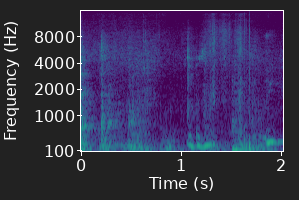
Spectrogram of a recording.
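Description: A pause between speakers: a light click at the very start, then faint, low voices off the microphone.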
